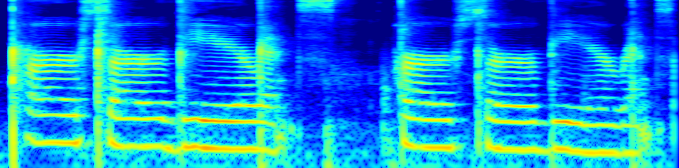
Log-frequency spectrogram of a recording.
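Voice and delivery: Perseverance said very slowly, syllable by syllable; slow syllable count for the class; clapping out syllables. Shown as a demonstration. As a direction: clap out "Perseverance" slowly, one clap per syllable. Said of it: "Let's see how many syllables that word has".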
